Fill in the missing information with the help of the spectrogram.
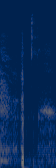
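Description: A single short, harsh cough burst with a deep, bark-like, seal-like quality in a quiet small room: a croupy, barking cough.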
